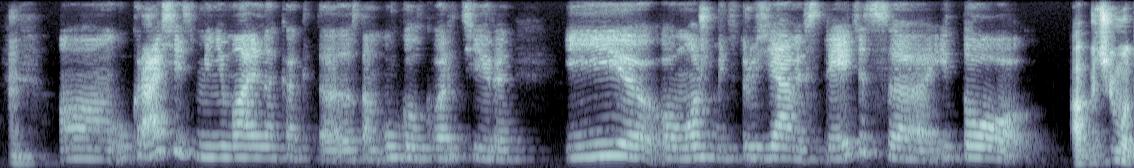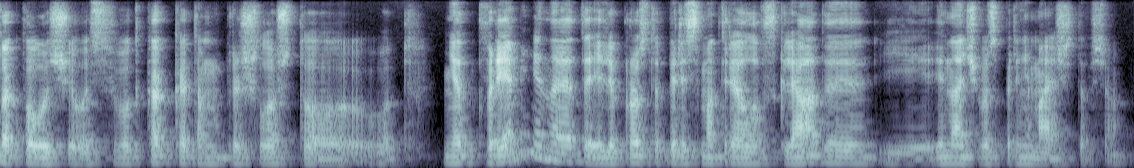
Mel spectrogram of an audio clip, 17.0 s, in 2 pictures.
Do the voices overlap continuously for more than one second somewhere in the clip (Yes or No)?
No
